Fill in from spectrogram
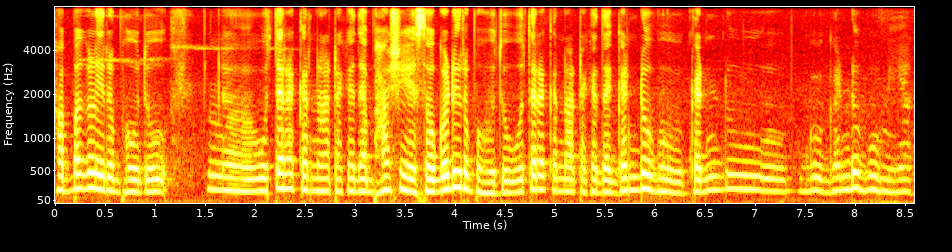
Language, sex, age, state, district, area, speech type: Kannada, female, 30-45, Karnataka, Koppal, urban, spontaneous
